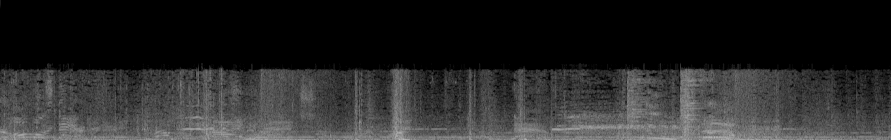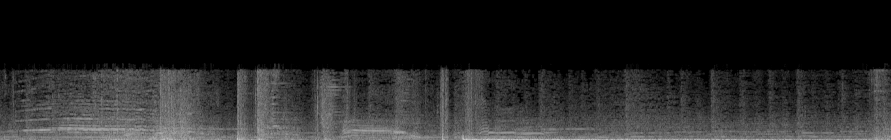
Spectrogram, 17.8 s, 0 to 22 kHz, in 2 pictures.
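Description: Horses whinny and neigh repeatedly amid hoofbeats and clattering action in The Witcher 3: Wild Hunt, with voices shouting over the busy game soundscape.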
